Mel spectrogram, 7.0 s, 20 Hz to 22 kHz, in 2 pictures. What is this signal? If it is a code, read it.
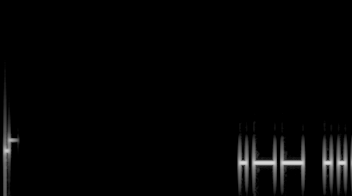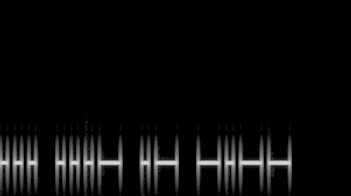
Morse code, heard as a keyed tone, about 17 wpm, 700 Hz. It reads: W5VAY
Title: USA Call Signs - 5 Characters - Repeated 2x - 17wpm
